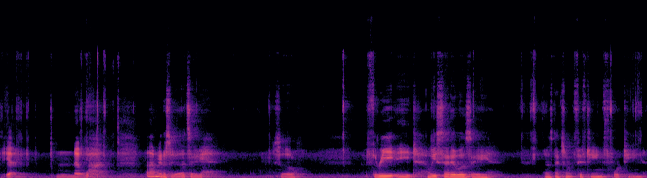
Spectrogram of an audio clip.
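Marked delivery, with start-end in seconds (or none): 1.1-12.9 mumbling half to oneself. Working with a feeler gauge and trying to remember a number: mumbling. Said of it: "I'm just mumbling over here".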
